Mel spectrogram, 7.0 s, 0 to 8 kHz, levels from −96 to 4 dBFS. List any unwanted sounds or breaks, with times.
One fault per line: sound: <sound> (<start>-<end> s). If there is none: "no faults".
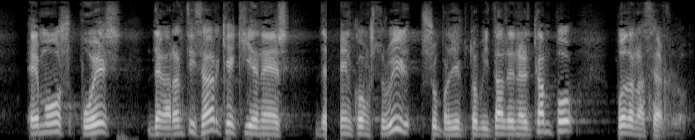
sound: dropout (3.3-3.4 s)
